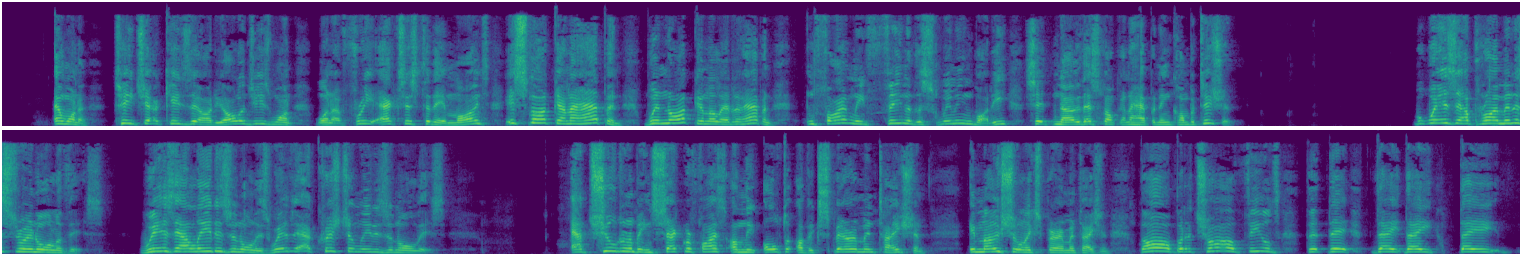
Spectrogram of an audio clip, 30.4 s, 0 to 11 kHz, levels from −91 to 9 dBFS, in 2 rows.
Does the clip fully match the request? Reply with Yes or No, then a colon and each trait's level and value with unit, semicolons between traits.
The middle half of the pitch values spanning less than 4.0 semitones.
No: average, 4.3 semitones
